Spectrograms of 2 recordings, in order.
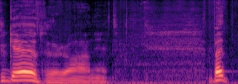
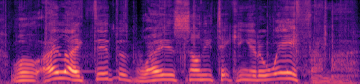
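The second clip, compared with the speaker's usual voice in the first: higher, lightly put-on character voice; lightly voiced protest, pitched up; Bela Lugosi; 7 semitones higher than usual. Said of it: "Said Bella Lugosi".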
